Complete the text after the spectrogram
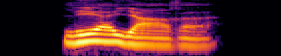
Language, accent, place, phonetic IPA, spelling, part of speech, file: German, Germany, Berlin, [ˈleːɐ̯ˌjaːʁə], Lehrjahre, noun, De-Lehrjahre.ogg
- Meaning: apprenticeship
